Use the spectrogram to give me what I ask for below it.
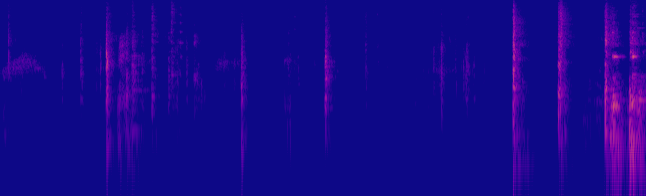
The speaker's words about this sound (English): Oh, just dropped my tongs in the sink.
